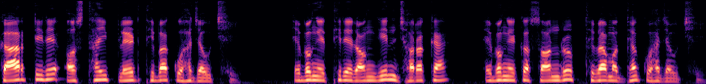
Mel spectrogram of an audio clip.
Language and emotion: Odia, neutral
